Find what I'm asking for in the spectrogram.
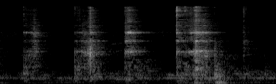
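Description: A spoon clinks and scrapes against a bowl while keto cheesecake sauce is mixed, in several short bursts of stirring with brief pauses between them. No one speaks.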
